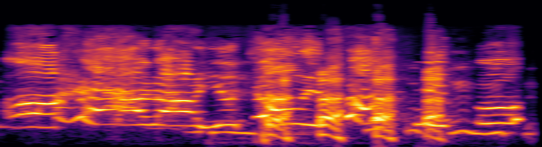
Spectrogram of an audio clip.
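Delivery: high, loud, laughing shriek of joy; joyful shout. Retold or imitated. Mom shrieking at daughter who faked failing, joyful. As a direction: scream it, thrilled and half crying. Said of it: "And I was like".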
